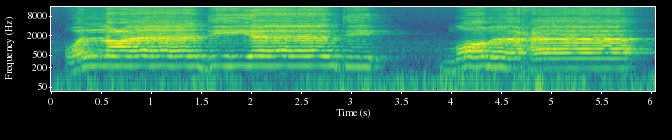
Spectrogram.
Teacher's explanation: والعادیات ضبحا، ضاد پر پڑھیں گے، با ساکن پر قلقلہ ہوگا۔ وف کی صورت میں 2 زبر ایک زبر میں تبدیل ہو کر الف مدہ پڑھا جائے گا۔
